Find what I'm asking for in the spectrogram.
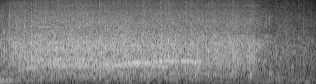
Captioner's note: applause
